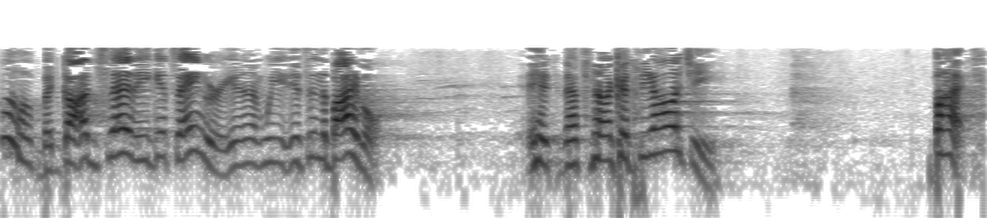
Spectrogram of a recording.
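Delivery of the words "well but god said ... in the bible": higher, whiny objector voice; lightly voiced skeptic; mock objector. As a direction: play the doubter's protest. Mimicking an objector.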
